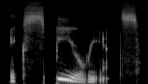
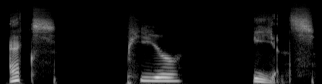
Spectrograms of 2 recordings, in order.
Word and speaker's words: experience: The stress is on the second part, experience. Experience. Let's say it slowly. X per ience. Good.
